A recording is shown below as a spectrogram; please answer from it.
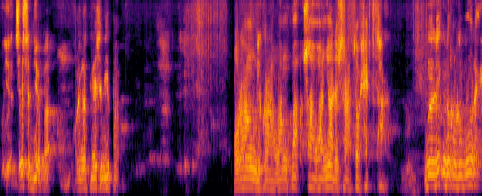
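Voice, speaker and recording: A man preaching a dawn sermon, joking with the congregation and swinging between excited high tones and sad low ones. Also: normal speed, long pauses, low-quality recording. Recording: live crowd heard around the voice. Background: crowd.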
